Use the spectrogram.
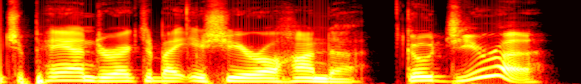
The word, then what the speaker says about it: Gojira: Gojira, I believe, is what they call that one. Yeah, that's how they say it in Japanese.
